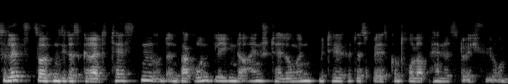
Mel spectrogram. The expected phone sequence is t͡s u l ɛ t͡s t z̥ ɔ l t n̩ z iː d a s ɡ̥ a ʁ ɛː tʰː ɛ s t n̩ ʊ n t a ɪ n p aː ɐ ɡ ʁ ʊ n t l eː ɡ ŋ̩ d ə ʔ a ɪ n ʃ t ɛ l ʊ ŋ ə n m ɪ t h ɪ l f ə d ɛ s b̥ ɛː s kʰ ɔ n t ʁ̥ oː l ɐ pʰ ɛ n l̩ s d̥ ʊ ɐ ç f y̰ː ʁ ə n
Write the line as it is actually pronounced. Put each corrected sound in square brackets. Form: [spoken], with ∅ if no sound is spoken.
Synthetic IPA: t͡s u l ɛ t͡s t z̥ ɔ l t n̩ z iː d a s ɡ̥ [ə] ʁ ɛː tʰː ɛ s t n̩ ʊ n t a ɪ n p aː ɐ ɡ ʁ ʊ n t l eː ɡ ŋ̩ d ə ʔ a ɪ n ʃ t ɛ l ʊ ŋ ə n m ɪ t h ɪ l f ə d ɛ s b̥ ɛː s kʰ ɔ n t ʁ̥ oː l ɐ pʰ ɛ n l̩ s d̥ ʊ ɐ ç f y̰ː ʁ ə n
